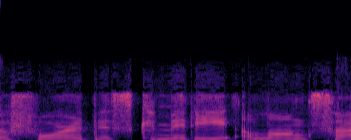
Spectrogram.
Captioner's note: speaking French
